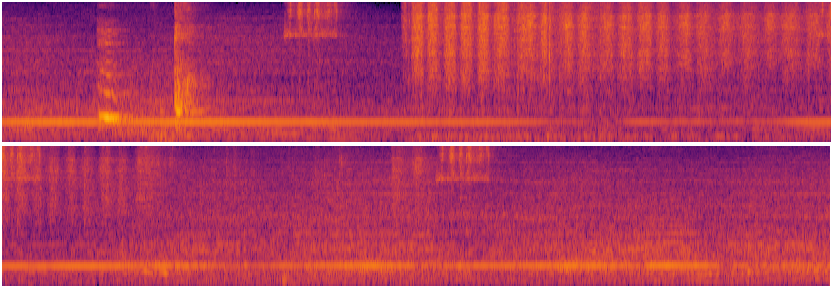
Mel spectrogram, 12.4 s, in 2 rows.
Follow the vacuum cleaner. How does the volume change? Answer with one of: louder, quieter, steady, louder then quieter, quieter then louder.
quieter then louder.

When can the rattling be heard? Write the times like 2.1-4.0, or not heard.
2.1-2.5, 6.1-6.5, 9.4-9.9.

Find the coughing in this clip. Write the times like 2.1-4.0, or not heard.
0.7-1.4.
